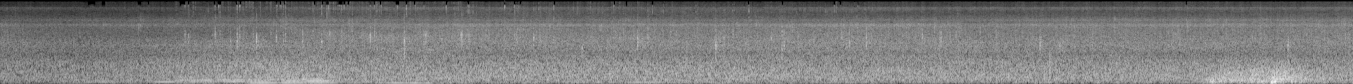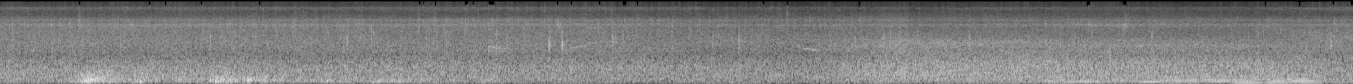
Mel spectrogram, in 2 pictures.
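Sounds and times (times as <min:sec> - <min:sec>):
heavy rain: 0:00.0 - 0:27.0
rolling thunder: 0:12.0 - 0:18.4.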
